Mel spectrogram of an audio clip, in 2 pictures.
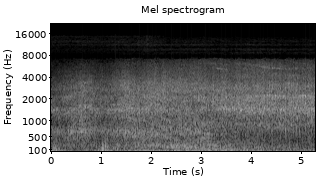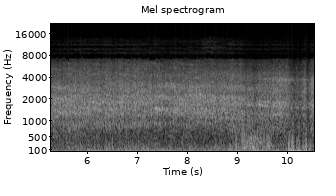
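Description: Passenger train passing close by at speed: a loud, steady rush of wheels on rail and moving air that builds over the first second or two and then holds.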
